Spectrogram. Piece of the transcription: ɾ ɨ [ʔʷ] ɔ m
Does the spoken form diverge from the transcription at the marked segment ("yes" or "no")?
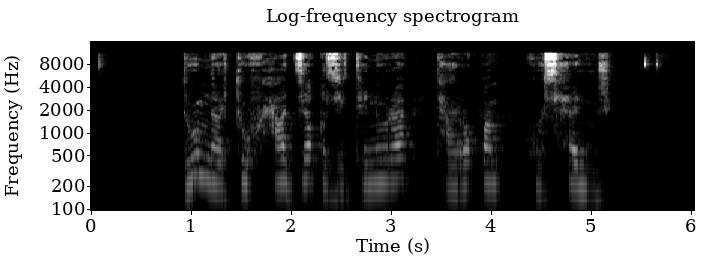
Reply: yes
